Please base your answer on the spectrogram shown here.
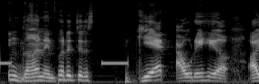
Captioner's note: beep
